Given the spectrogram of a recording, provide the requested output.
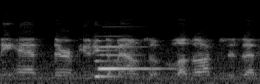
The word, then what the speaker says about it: Luvox: Therapeutic amounts of Luvox? Is that how you pronounce it? Luvox?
